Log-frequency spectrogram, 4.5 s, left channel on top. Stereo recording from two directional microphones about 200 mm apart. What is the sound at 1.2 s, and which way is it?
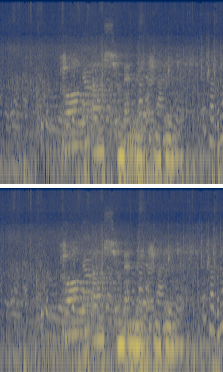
Music, 20° left (ahead or behind).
